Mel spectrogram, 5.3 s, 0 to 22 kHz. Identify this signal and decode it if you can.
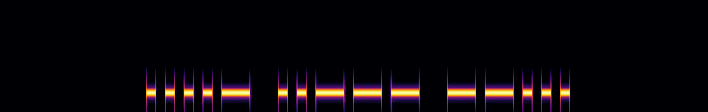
Morse code, heard as a keyed tone, about 17 wpm, 700 Hz. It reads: 427
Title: Common Cut Numbers - 3-Digit 17wpm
